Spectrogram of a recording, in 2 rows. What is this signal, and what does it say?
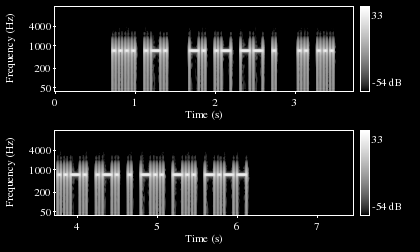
Morse code, heard as a keyed tone, about 30 wpm, 700 Hz. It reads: HR NAME IS FREDDY
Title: Common QSO Phrases 30wpm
